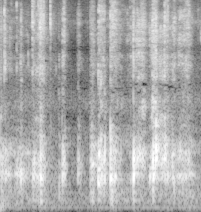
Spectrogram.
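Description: Faint, irregular scratching and rustling of a metallic ribbon being pulled through a punched hole in a paper gift box, with the paper handled between the fingers.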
